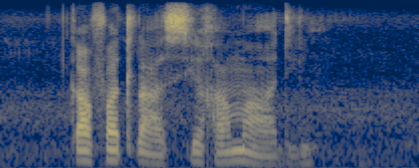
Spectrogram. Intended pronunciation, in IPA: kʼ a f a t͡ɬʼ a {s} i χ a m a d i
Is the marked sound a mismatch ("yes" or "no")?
no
